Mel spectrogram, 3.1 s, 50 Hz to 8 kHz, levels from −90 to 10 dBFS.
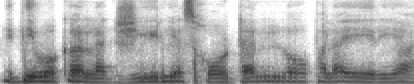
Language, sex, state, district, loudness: Telugu, male, Telangana, Hyderabad, -18 LUFS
